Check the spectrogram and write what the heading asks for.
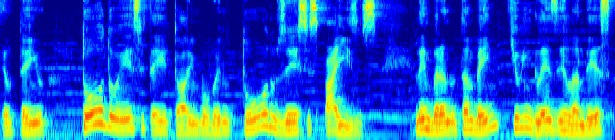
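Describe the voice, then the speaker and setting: Brazilian male teacher, lively and direct to camera, slightly husky voice, faint music bed. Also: mid-range voice. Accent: Brazilian Portuguese. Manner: lively, addresses viewers directly as a group. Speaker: English teacher. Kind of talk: online language lesson.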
